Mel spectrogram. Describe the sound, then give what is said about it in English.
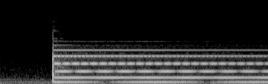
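A single bell is struck once and rings on steadily, a bright, layered metallic tone that sustains with little fading. There is no talking, only quiet hiss before the strike. “such as, well here's a good example, material form, material form, this is the bell,”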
